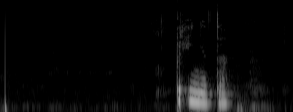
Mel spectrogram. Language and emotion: Russian, neutral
